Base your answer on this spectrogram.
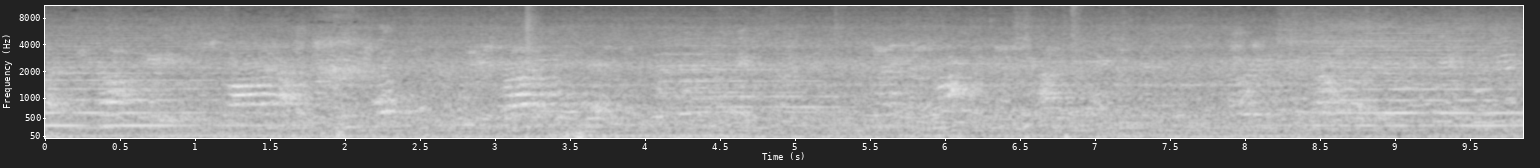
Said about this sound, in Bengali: সিগন্যাল হয়ে গেছে, আমাদের ট্রেন দমদম ক্যান্টনমেন্ট থেকে ছাড়লো।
